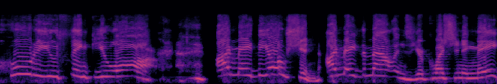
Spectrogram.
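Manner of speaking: very high, put-on New Jersey accent. Retelling God's reply to Job, giving it a put-on New Jersey accent. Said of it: "I'm going to give it like the Jersey spin".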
